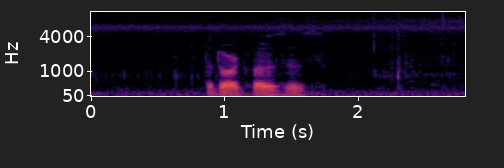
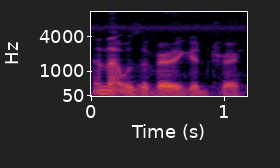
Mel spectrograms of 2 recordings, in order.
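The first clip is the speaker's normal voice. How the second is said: usual speaking voice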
